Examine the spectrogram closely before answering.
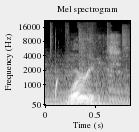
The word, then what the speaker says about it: worries: ending e s in the word worries is pronounced worries worries no worries no worries no worries no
